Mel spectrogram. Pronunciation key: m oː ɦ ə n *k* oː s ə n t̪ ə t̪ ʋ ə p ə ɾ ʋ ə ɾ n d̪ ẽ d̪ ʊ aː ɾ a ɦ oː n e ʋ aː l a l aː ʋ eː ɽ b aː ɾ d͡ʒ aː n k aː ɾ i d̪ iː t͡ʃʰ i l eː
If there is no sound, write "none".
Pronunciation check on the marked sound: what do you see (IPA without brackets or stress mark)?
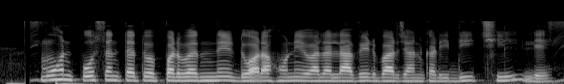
p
